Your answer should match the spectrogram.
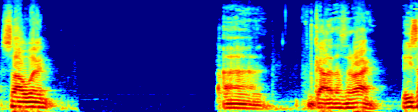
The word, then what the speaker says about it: Galatasaray: So I went, Galatasaray.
